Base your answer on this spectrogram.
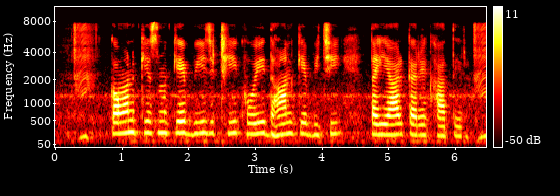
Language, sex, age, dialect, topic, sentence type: Bhojpuri, female, 31-35, Southern / Standard, agriculture, question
